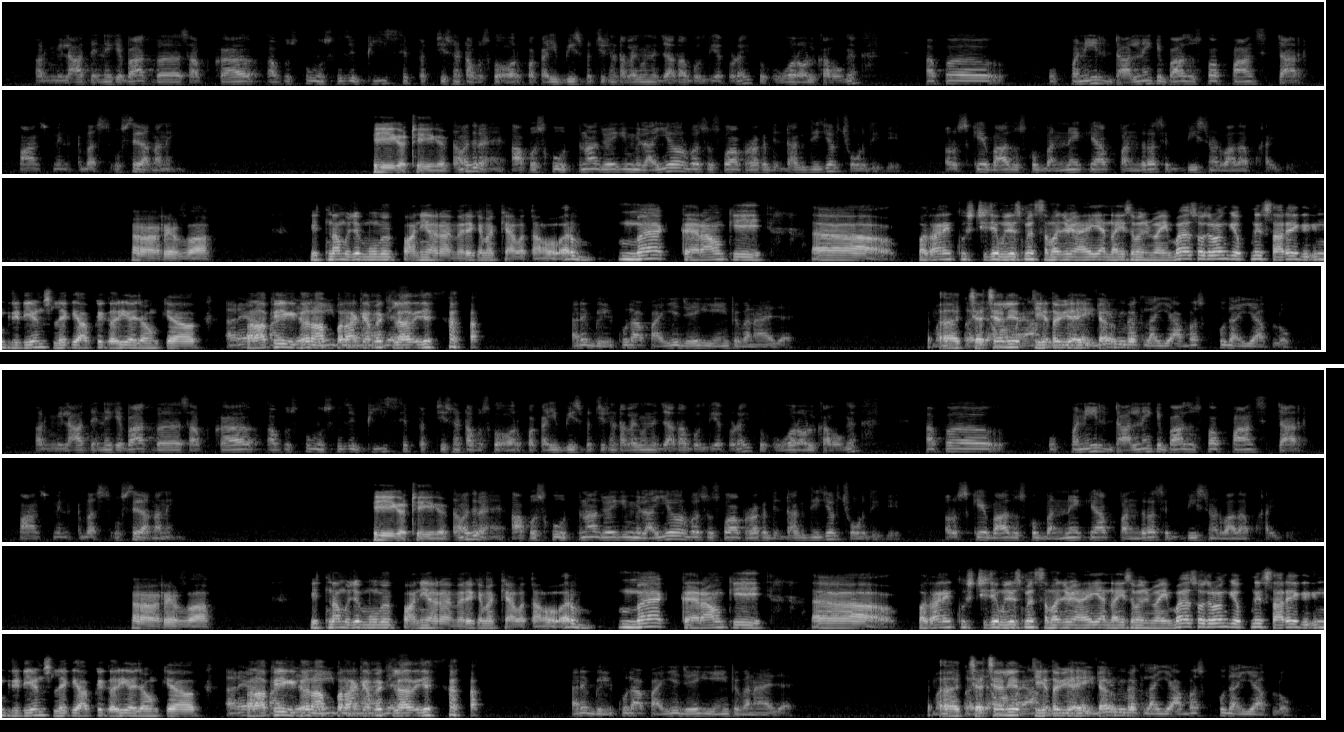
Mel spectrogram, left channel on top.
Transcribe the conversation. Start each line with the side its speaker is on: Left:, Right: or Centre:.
Right: और मिला देने के बाद बस आपका आप उसको मुश्किल से बीस से पच्चीस मिनट आप उसको और पकाइए बीस पच्चीस मिनट हालांकि मैंने ज्यादा बोल दिया थोड़ा ही तो ओवरऑल का हो गया आप अ, वो पनीर डालने के बाद उसको आप पाँच से चार पाँच मिनट बस उससे ज्यादा नहीं
Left: ठीक है ठीक है
Right: समझ रहे हैं आप उसको उतना जो है कि मिलाइए और बस उसको आप रख दि- ढक दीजिए और छोड़ दीजिए और उसके बाद उसको बनने के आप पंद्रह से बीस मिनट बाद आप खाइए
Left: अरे वाह इतना मुझे मुंह में पानी आ रहा है मेरे कि मैं क्या बताऊं और मैं कह रहा हूं कि आ, पता नहीं कुछ चीजें मुझे इसमें समझ में आई या नहीं समझ में आई मैं सोच रहा हूँ कि अपने सारे इंग्रेडिएंट्स लेके आपके घर ही आ जाऊं क्या और
Right: अरे आप
Left: और आप
Right: आइए
Left: ही के घर
Right: यहीं
Left: आप
Right: पे
Left: बना के
Right: बनाया
Left: हमें खिला
Right: जाए
Left: दीजिए
Right: अरे बिल्कुल आप आइए जो है कि यहीं पे बनाया जाए
Left: <laughs>
Right: मैं
Left: अच्छा
Right: तो कह ही
Left: चलिए
Right: रहा हूँ आप आइए।
Left: ठीक
Right: आप
Left: है
Right: इंग्रेडिएंट
Left: तब यही कर
Right: भी मत लाइए आप बस खुद आइए आप लोग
